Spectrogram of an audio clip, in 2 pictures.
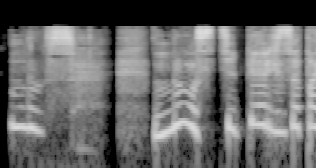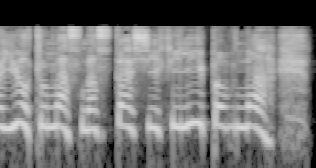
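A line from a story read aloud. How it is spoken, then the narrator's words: Giggling. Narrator (Russian): хихикал чиновник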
